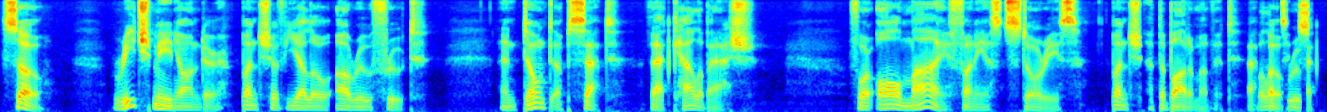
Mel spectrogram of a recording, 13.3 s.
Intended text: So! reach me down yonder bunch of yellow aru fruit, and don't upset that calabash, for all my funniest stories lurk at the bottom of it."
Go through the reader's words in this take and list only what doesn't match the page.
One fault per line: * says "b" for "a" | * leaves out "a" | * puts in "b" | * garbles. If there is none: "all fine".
* leaves out "down"
* says "bunch" for "lurk"
* garbles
